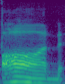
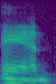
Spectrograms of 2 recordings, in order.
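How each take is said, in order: First: The name's vowel sounds like 'on'. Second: The name's vowel sounds like 'an'. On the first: This is how the Japanese version says the name. The speaker calls it wrong. "On instead of Anne" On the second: This is how the English version says the name. The speaker calls it right. "instead of Anne"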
